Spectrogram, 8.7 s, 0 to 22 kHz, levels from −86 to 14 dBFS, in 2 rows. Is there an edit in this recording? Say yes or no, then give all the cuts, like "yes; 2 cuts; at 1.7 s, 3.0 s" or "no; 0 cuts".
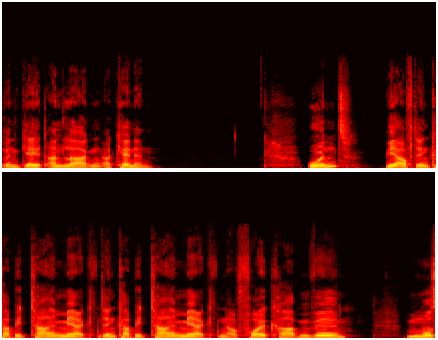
yes; 2 cuts; at 3.7 s, 5.3 s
